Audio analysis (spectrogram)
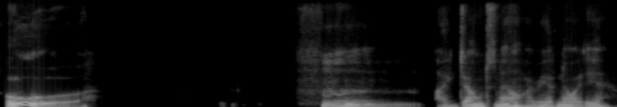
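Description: A man's voice: lowish voice, huge pitch swings, takes it slowly, vocal fry, warm tone, slightly rough. A man answering quiz questions in casual chat, hesitant and thinking aloud with fillers. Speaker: quiz contestant.

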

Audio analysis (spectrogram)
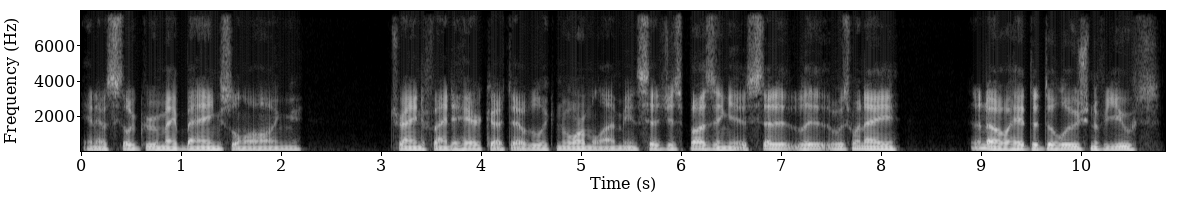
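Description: A man hosting a podcast, rambling in a halting, meandering, self-deprecating way with a gravelly voice, as a bedtime monologue. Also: mid-range voice, little pitch movement, dry recording. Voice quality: gravelly, creaky. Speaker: podcast host.

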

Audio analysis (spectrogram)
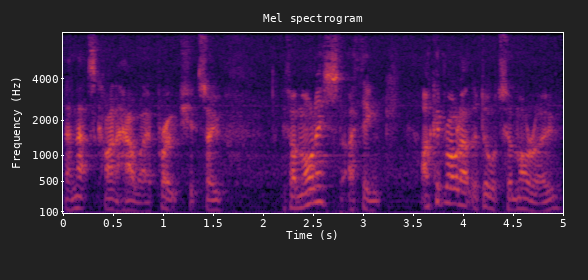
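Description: A man's voice: mid-range voice, very animated, fairly quick, a bit bright, slight background noise, rough recording. A man from Cornwall, a podcast guest talking casually about cycling in a rambling, self-deprecating way with many restarts. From Cornwall, England. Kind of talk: casual interview chat.

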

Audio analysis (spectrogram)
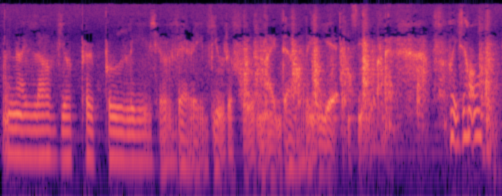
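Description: An actress playing a sweet, doting young wife in an old screen drama, gushing and breathy, sometimes dropping to a whisper. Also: female voice, low voice, animated, normal speed. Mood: cooing. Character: sweet, doting young wife who talks to her houseplants. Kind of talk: vintage screen drama acting. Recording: dull, noisy old film soundtrack.

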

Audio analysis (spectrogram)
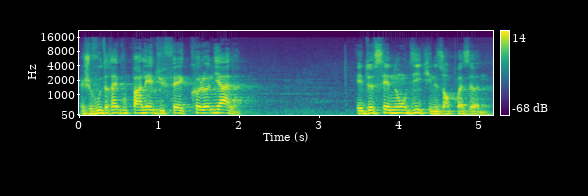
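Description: A man's voice: medium pitch, fairly bright tone, faint music behind, close to an everyday voice. A man playing a solemn politician speaking. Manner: solemn, measured oratory. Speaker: actor playing a politician giving a speech. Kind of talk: formal address, drama clip. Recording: roomy reverb with faint ambience.

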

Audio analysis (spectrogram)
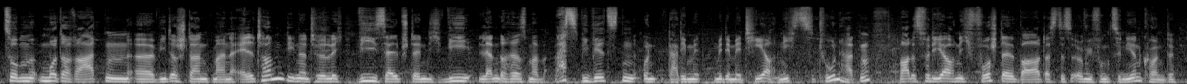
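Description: A man's voice: mid-range voice, fairly quick, hardly any pauses, a little mellow. A man in his late forties from southern Germany telling anecdotes casually as an interview guest, quoting others in direct speech. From southern Germany (Swabia). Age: late 40s. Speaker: interview guest, freelance illustrator and cover artist. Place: outside at a street café in a city. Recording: ambient noise of an outdoor café.

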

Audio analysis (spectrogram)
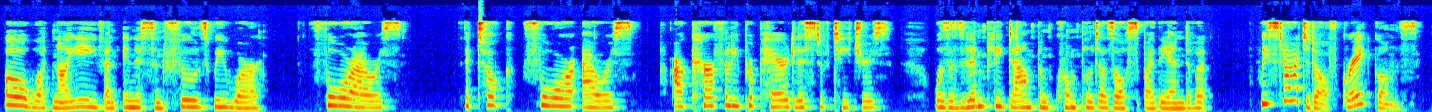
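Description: A woman's voice: medium pitch, unhurried, lo-fi sound. An Irish woman reading her own humorous radio column in a wry, self-mocking storytelling manner. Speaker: radio essayist.

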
